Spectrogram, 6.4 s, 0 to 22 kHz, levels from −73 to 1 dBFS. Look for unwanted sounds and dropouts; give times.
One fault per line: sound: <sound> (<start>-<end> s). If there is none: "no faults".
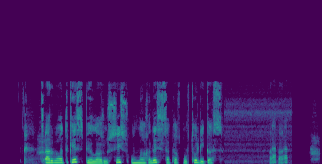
sound: laugh (5.4-5.8 s)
